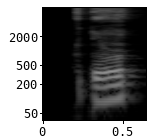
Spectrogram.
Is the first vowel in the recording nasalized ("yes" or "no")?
yes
